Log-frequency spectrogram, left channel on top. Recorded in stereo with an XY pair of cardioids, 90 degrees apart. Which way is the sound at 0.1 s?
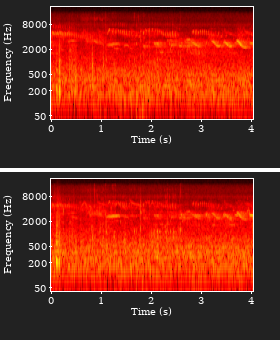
70° right.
